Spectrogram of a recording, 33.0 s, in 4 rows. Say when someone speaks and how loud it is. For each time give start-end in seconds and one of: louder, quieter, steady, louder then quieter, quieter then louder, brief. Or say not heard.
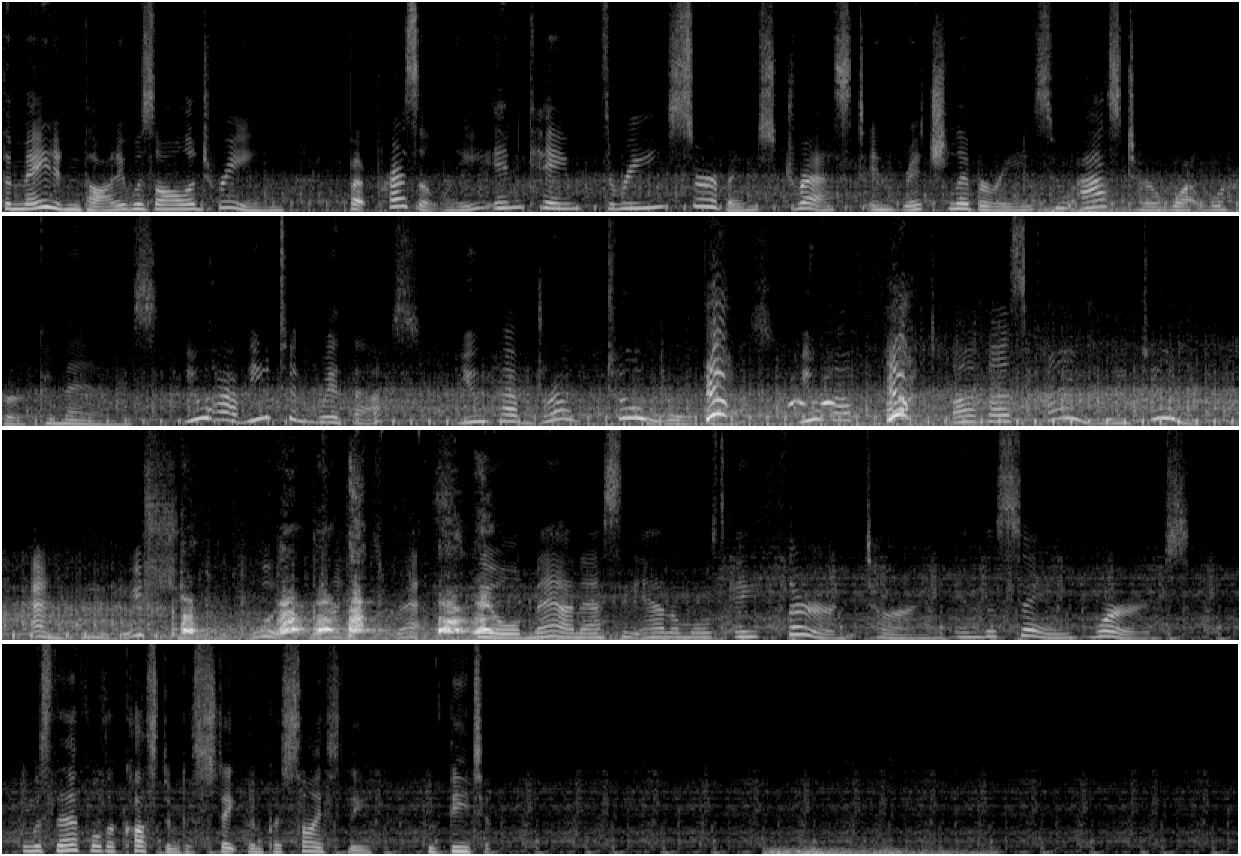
0.0-28.0 steady.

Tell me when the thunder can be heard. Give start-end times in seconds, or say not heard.
6.9-8.5, 29.8-31.4.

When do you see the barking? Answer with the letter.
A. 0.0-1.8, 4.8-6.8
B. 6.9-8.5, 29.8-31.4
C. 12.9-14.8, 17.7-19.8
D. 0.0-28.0
C.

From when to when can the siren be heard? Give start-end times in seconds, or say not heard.
not heard.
